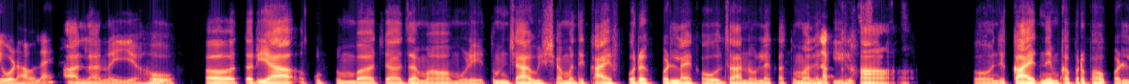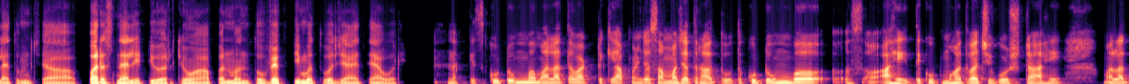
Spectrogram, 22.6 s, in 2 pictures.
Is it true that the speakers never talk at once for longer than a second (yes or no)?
yes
